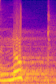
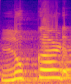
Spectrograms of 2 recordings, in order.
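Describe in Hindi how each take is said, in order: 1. अंत t की ध्वनि से बोला जाता है। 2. अंत d की ध्वनि से बोला जाता है। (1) "ઇટ ઇઝ લુક્ડ" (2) "લુકડ બોલાતું નથી"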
